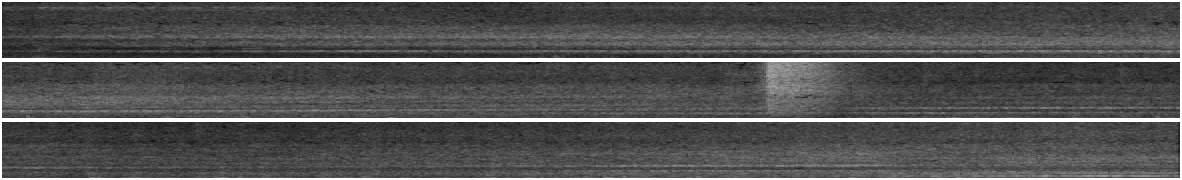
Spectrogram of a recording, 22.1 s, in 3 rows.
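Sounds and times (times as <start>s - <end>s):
train wheels rumbling: 0.0s - 22.0s
burst of hiss: 12.0s - 12.8s.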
